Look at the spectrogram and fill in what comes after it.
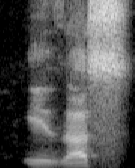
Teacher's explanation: حمزہ زیر ای، ذال سین زبر رس، ازس، یہاں دونوں الف اور لام جو ہے یہ نہیں پڑھے جا رہے، ہم ذال کو سین کے ساتھ ملا کر پڑھیں گے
